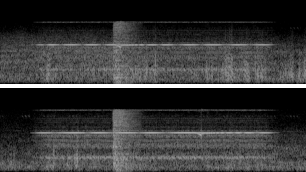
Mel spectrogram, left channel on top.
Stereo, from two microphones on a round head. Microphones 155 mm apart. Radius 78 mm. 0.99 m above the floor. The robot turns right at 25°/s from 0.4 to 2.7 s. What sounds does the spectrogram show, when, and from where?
1.1 s a gunshot: 60° right (ahead or behind), 1.9 m; by 1.4 s 55° right (ahead or behind), 1.9 m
